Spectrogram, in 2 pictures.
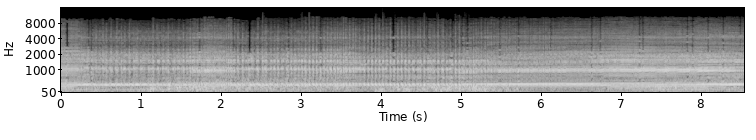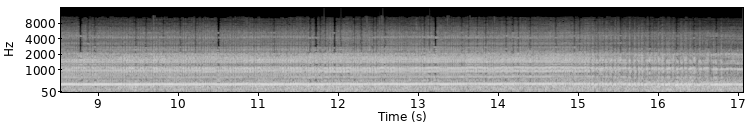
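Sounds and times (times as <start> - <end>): two-stroke engine running: 0.0 - 17.0.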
